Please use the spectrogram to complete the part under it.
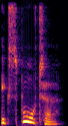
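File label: "exporter", British English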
